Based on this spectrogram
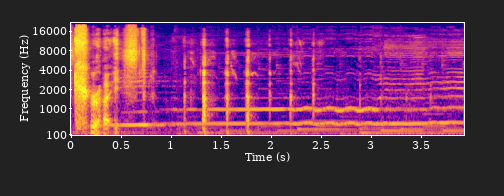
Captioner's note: sad laughs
